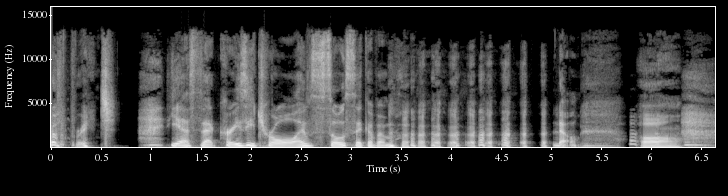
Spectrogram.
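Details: Adult woman speaking; normal voice.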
